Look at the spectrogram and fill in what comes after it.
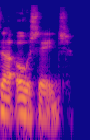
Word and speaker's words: Osage: Are we going with Osage? – It's Osage. – Osage. – I believe it's a Osage.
